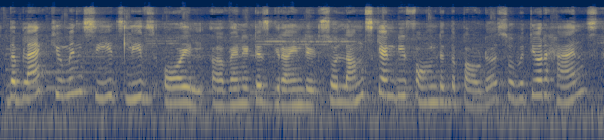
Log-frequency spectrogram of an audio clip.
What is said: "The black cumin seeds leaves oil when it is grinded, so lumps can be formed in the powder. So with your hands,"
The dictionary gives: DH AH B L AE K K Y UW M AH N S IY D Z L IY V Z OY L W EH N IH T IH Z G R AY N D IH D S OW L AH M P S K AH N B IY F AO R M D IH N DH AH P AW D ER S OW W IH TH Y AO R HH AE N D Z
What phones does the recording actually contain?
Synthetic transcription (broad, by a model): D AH B L AE K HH Y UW M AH N S IY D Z L IY V Z OY L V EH N IH T IH Z G R AY N D IH D S OW L AH M P S K AH N B IY F AO R M D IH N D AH P AW D ER S OW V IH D Y AO R HH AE N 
